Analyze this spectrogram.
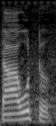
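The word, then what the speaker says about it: doubt: बोला सबसे पहले देखते हम बी साइलेंट बी साइलेंट जैसे हमने बोला डी ओ यू बी टी तो इसको बोलेंगे डाउट डा उट डाउट बोलेंगे बी तो रहा ही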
